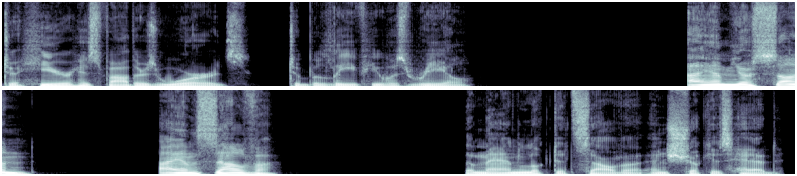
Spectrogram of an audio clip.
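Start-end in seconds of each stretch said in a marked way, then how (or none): 5.1-8.1 earnest declaration. A narrator's reading. Salva reveals himself to father.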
